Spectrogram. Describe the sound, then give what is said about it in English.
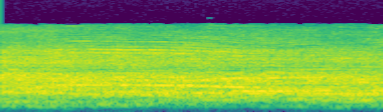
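An audience in Chicago boos, a steady, sustained wash of many voices with no break over its two seconds, fairly loud and even throughout with no single speaker standing out. “You're booing.”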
